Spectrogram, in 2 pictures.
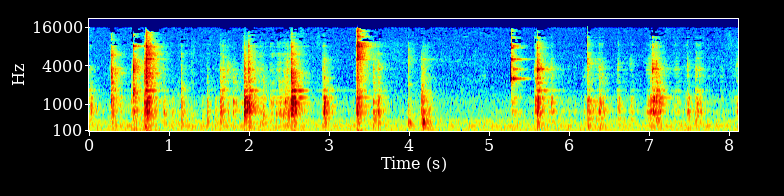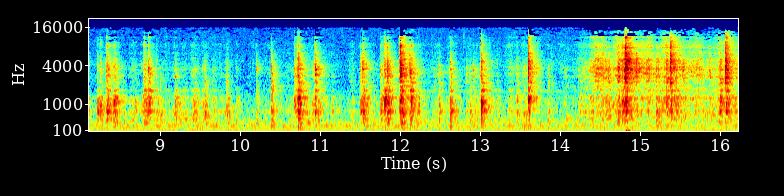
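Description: Metal parts of a meat grinder's head (the fine grinding plate, blade and housing) clinking and clattering as they are fitted together by hand: a long run of sharp irregular clicks, then a denser scraping rattle near the end.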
